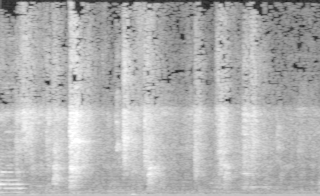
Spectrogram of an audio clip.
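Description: Hands patting and squeezing raw ground meat into a ball, a soft wet slap about once a second, over a steady low hum. A brief high whine sounds at the very start.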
